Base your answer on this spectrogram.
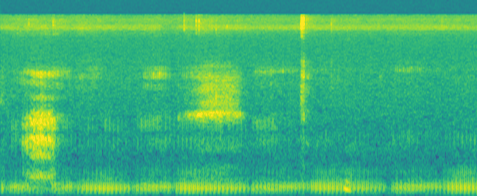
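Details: Maine Coon x Sphynx kitten playing with its mother, a rhythmic low purr running steadily through, with a few soft rustles and one sharp click.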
